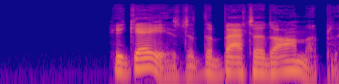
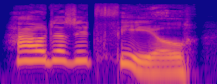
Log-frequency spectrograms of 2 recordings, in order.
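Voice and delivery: much higher, slow and gloating; mocking taunt; 13 semitones higher, slower than usual. A narrator's reading. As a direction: draw out the cruel question. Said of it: "The swordsman smiled and asked".

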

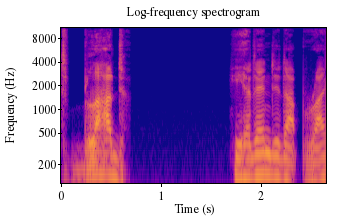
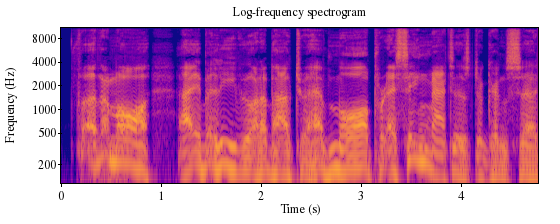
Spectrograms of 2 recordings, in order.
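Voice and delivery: high, raised declamatory voice; Dantiok; 7 semitones higher than usual. A narrator's reading. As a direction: call out the warning with formal defiance. Dantiok defiantly answers the villain.

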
